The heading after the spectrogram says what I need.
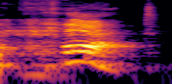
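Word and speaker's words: חית: have this in English it's called a hat it's kind of a middle throat guttural sound effect and it's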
